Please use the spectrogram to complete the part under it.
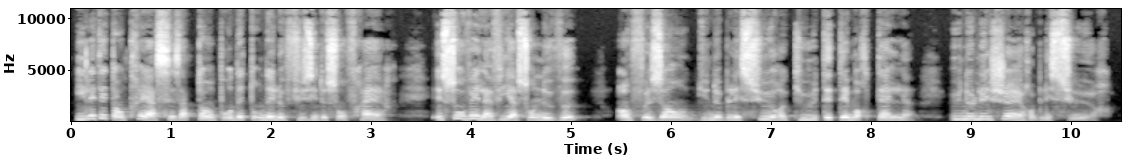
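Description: A woman reading a novel aloud in a measured, expressive narration. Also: mid-range voice.

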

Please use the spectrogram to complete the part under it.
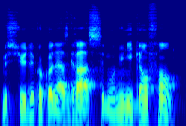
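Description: A man's voice: fairly low pitch, fairly even intonation, normal speed, close to an everyday voice. A man pleading as a desperate old father. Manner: imploring, pleading. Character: old man, sixties, begging for his son's life.

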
